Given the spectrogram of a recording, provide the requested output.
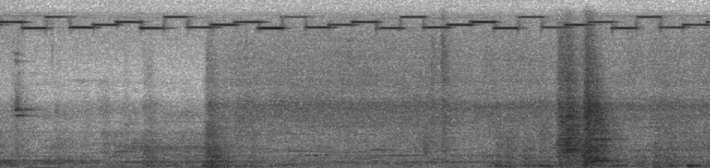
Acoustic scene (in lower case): cafe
